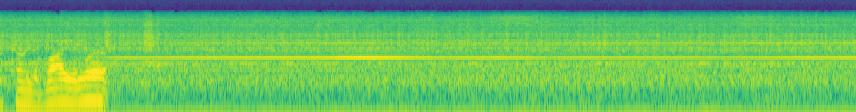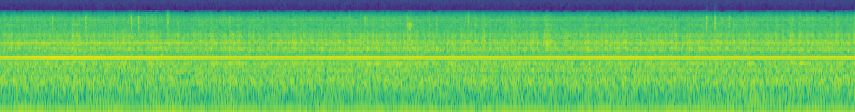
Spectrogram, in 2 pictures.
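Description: A steady high tone hums from test equipment.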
